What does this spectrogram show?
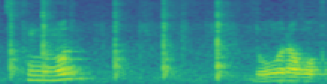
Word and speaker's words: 북문로: 그러면 이름 하면 발음이 어떻게 되냐면 북문 노라고 발음돼요. 그죠? 북문 노라고 발음돼요. 북문 노.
